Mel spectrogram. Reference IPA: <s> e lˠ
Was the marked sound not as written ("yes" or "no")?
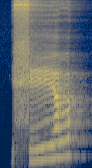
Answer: no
